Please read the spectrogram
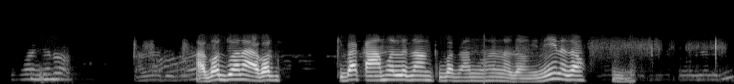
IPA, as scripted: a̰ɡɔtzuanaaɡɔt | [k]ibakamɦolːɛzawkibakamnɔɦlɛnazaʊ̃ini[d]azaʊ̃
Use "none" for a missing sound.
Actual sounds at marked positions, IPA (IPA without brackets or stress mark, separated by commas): k, n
